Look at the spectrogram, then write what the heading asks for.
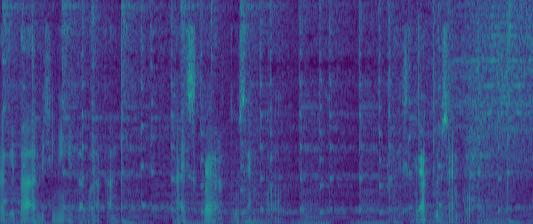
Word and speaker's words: chi-square: Kalau orang Indonesia bahasanya uji chi kuadrat. Tapi sebenarnya yang dibaca adalah chi-square ya, chi-square test. Jadi dibacanya seperti itu.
